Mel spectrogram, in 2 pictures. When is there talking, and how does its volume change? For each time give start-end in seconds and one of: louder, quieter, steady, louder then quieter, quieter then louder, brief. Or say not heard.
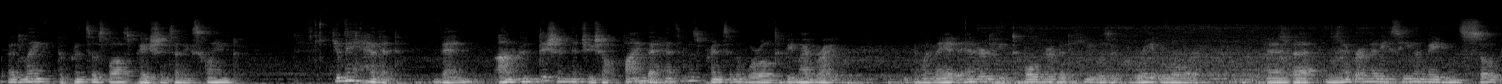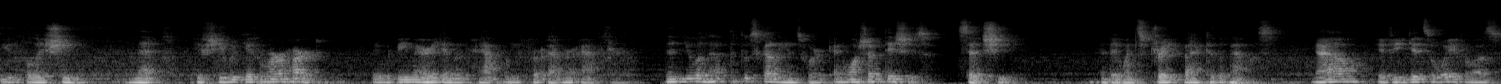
0.1-29.9 steady.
